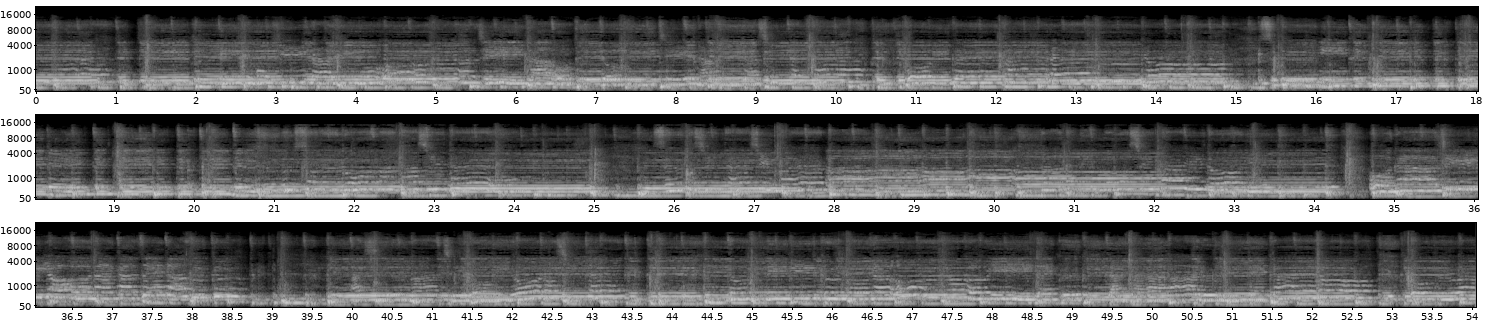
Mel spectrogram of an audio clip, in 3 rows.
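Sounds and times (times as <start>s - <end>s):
a cappella group singing: 0.0s - 54.0s
vocal percussion beat: 0.0s - 54.0s.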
